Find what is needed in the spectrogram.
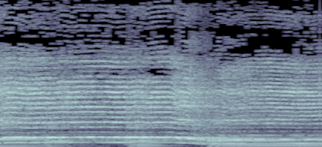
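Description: A woman singing a worship song into a microphone, holding long notes, over sustained keyboard accompaniment.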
